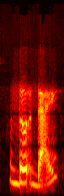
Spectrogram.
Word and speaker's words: dodai: So it's difficult because in English there is only one letter D, but in Gujarati there's four ways to pronounce the letter D. Uh-huh. And this one uses three of them. So dodai. That's three different D letters.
